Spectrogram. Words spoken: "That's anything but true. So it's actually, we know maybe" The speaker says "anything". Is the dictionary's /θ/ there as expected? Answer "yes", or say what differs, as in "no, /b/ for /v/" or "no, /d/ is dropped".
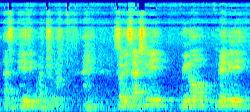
no, /t/ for /θ/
